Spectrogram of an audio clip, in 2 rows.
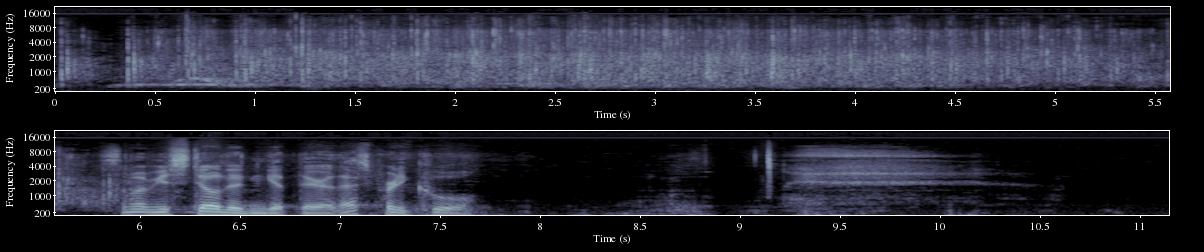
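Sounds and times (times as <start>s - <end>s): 
crowd applause: 0.0s - 6.4s
speech: 5.9s - 7.8s.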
